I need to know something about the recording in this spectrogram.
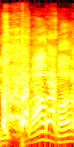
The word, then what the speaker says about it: Kwamba: Kwamba. It's Kwamba to me. I've heard different pronunciations, Chemba, but I like Kwamba.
